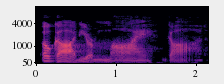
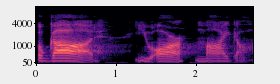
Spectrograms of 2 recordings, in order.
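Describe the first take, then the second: First: Slow and soft, leaning on "my"; stress on "my". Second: Said in the usual way. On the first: Shown as a demonstration. Preacher repeating the psalm's first line, stressing "my". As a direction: set "my" apart with a drawn-out emphasis. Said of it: "I think that my is important".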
